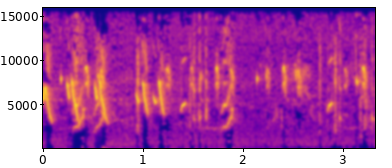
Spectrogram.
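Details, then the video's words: Saffron finch male and female making noise together, rapid high chirps and short whistled sweeps tumbling over one another without pause. "canário da terra macho e fêmea junto fazendo barulho"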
